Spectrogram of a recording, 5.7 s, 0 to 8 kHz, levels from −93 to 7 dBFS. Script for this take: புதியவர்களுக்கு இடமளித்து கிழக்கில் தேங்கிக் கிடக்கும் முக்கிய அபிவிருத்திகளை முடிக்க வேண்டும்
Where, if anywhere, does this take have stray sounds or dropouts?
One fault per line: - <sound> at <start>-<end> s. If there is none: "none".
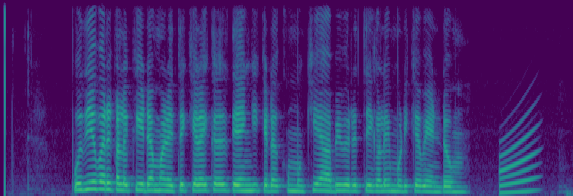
- chirp at 5.0-5.4 s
